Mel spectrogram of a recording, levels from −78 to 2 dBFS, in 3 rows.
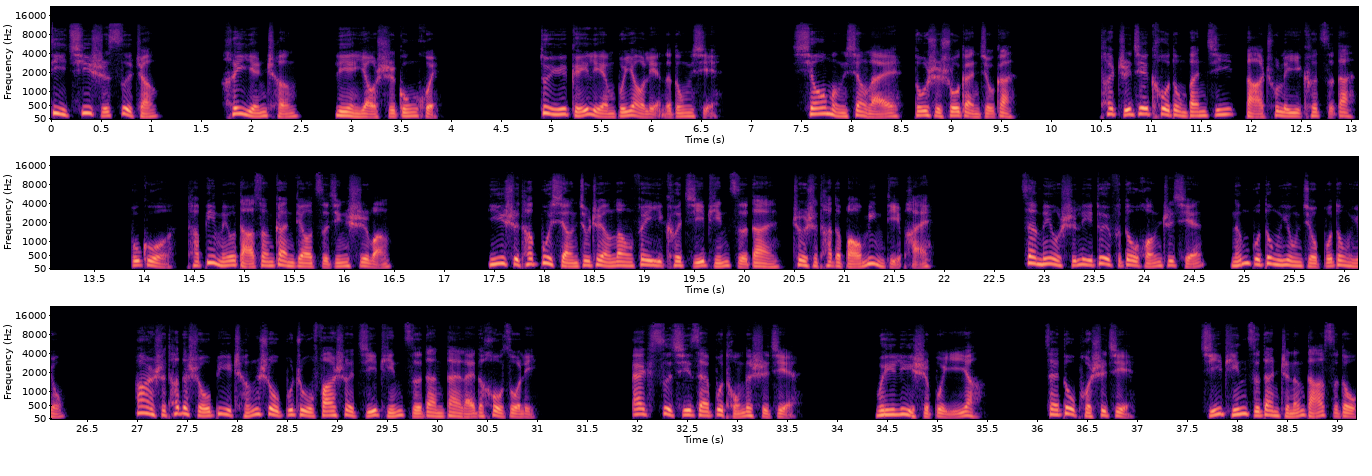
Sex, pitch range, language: male, 110-160 Hz, Chinese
